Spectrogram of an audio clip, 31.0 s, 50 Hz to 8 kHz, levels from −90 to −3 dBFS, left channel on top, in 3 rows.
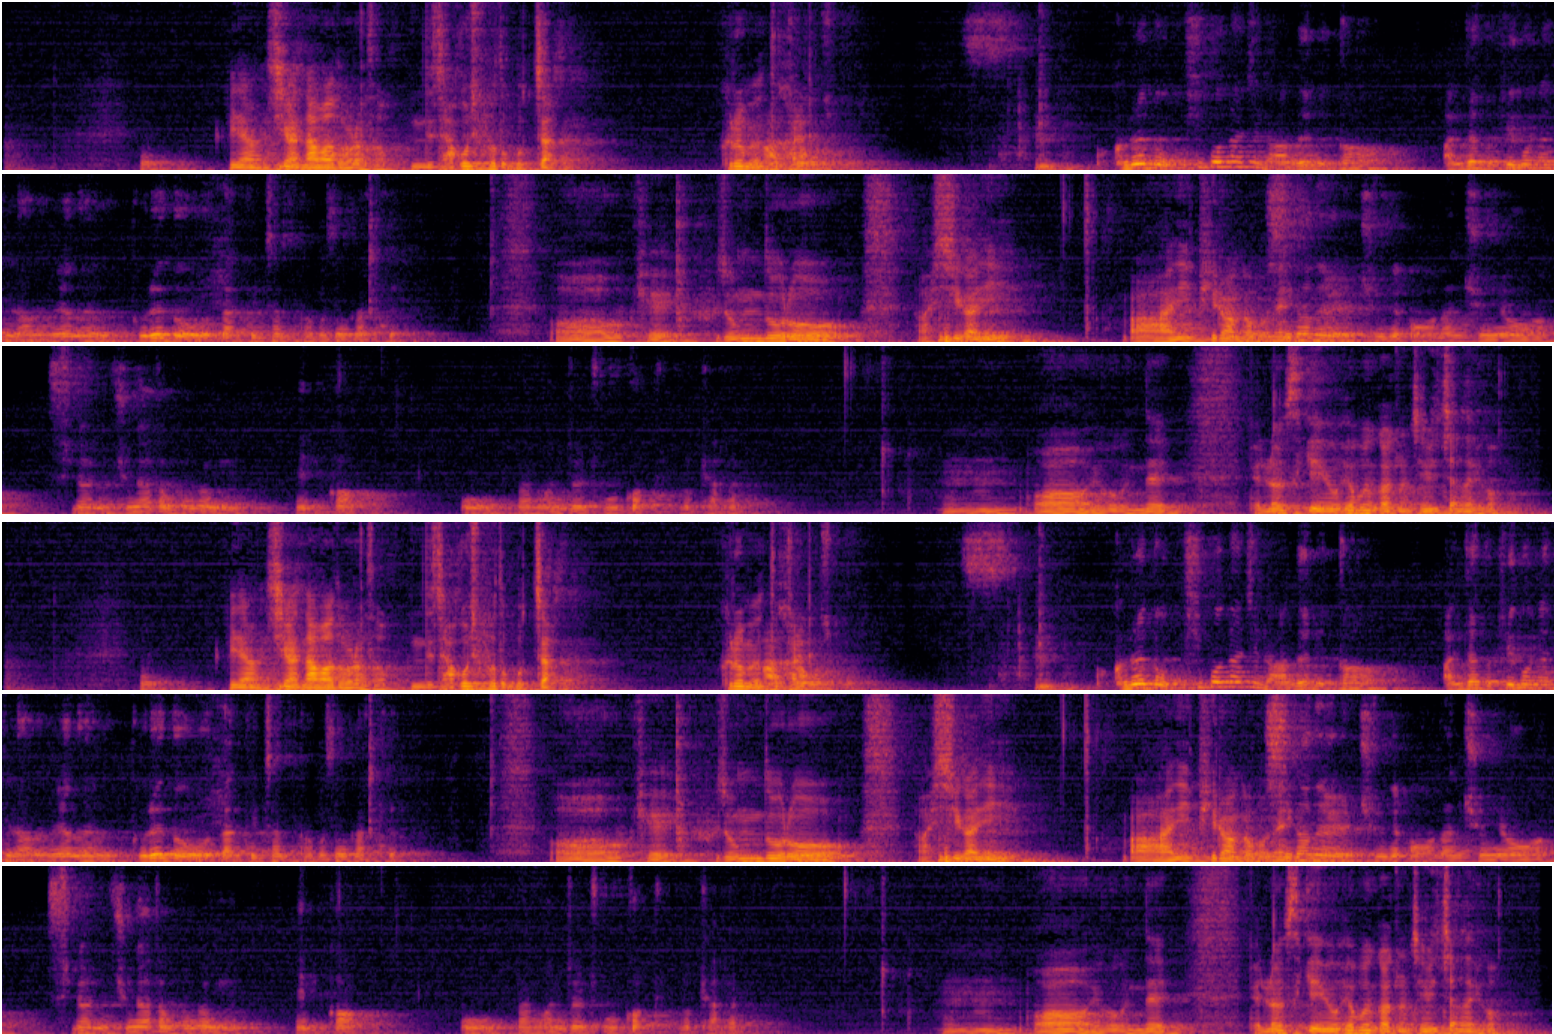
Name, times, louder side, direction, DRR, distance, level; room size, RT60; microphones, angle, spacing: voice 1, 1.5-3.7 4.8-5.4 6.9-7.0 10.0-10.2 13.6-17.4 17.9-19.0 27.0-30.7, right 1 dB, 20° right, 6 dB, 1.9 m, -30 dB
voice 2, 5.1-5.7 6.4-6.7 7.4-9.2 9.6-13.0 18.6-20.7 21.0-22.3 22.6-23.1 23.7-25.6, right 1 dB, 55° right, 3 dB, 2.6 m, -34 dB
21.5 x 20.0 x 9.1 m, 0.87 s
head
